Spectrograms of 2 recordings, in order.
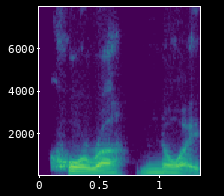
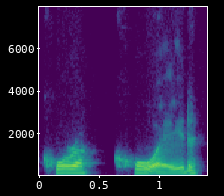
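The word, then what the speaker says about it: coronoid: the cora choronoid process choronoid not coracoid it's called the choronoid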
